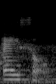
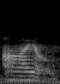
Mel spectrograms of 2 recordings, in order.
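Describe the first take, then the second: First: An S sound is pronounced in the middle. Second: No S sound is pronounced in the middle. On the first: The speaker calls it wrong. "It's not asel" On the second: The speaker calls it right. "the S is silent. It's aisle"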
